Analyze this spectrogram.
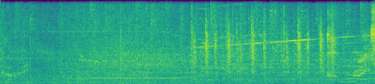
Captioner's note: plane engine roars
